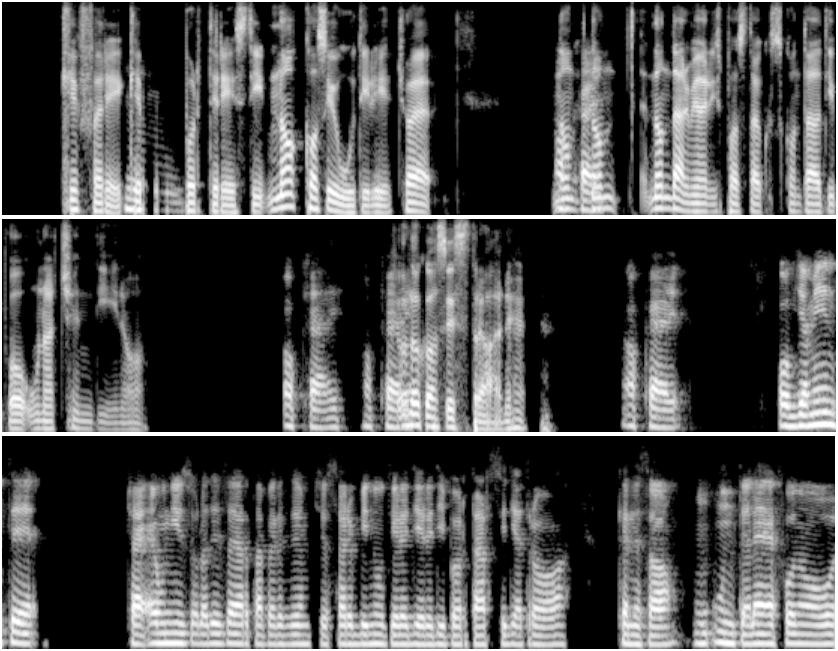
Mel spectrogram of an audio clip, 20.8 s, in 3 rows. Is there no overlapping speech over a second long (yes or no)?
yes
